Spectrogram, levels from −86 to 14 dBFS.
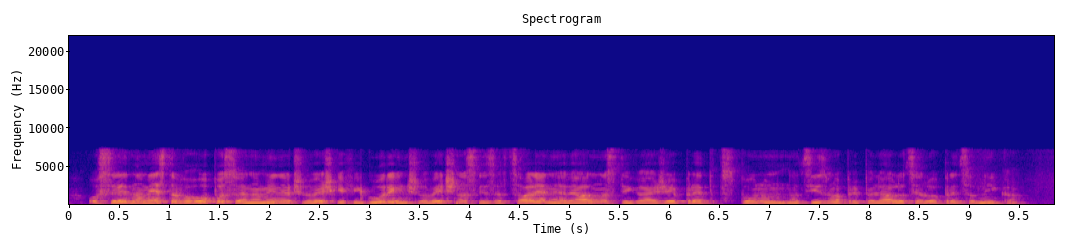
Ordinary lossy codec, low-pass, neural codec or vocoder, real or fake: none; 7.2 kHz; none; real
